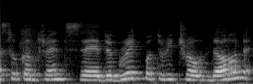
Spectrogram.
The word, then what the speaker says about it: Stoke-on-Trent: C'est Stoke-on-Trent, et donc en Angleterre, je devrais prononcer Stoke-on-Trent.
